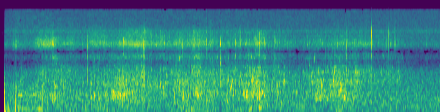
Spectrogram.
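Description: Faint water sounds of a kayak being paddled up a calm, narrow creek, with a steady hiss and a few small clicks.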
